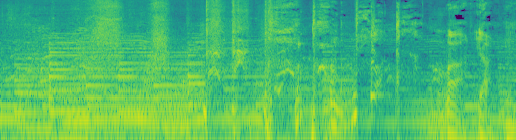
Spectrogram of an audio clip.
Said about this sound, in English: A chorus of coughing.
